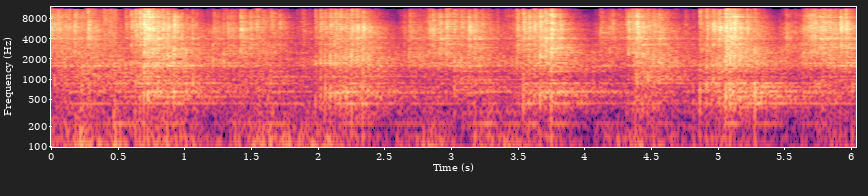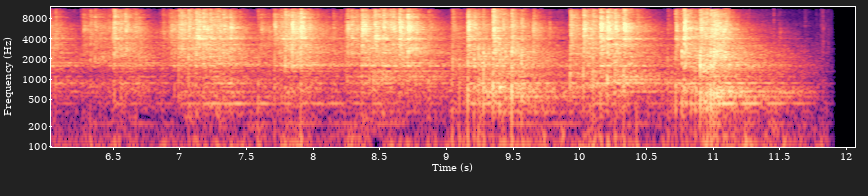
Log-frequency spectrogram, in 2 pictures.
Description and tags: Cyril Voignier 2013 Metallic Sound
A record sound.
- Boost low
- Boost volume
- speed -19
- sewer reverb
metallic, strange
